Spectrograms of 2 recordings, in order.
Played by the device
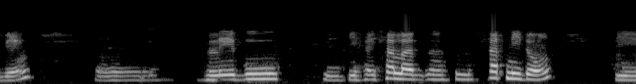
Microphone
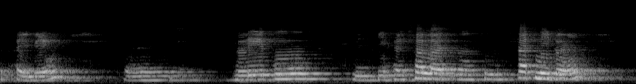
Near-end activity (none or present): none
